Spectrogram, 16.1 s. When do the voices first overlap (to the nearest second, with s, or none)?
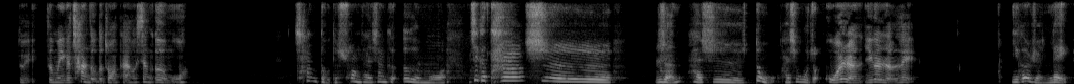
none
